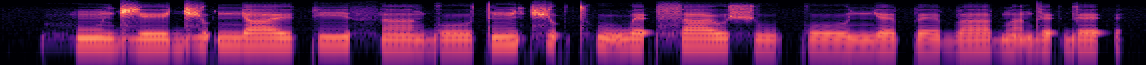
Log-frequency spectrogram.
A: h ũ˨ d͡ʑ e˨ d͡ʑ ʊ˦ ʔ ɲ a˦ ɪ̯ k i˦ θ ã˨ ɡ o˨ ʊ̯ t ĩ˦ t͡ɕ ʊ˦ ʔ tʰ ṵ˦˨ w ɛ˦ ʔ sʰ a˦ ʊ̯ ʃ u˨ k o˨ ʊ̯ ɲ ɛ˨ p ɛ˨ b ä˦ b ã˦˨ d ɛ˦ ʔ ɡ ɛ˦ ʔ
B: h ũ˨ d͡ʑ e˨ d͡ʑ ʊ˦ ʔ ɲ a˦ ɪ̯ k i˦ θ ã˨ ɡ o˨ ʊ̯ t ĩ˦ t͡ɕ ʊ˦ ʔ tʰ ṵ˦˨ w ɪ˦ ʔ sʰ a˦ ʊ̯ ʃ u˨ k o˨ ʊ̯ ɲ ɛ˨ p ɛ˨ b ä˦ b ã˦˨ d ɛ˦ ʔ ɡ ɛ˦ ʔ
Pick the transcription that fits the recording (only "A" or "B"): A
